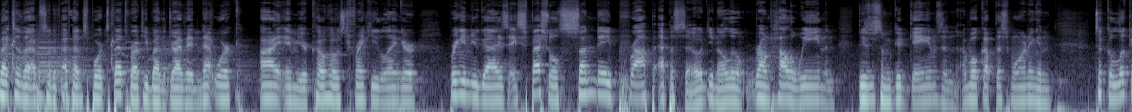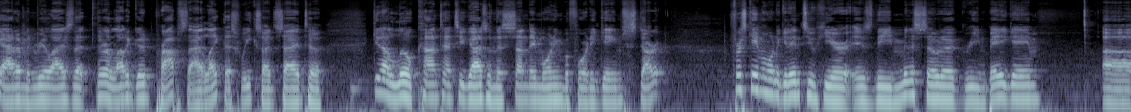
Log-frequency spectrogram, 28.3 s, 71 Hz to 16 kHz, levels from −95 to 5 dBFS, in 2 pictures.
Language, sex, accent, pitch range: English, male, American, 115-135 Hz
